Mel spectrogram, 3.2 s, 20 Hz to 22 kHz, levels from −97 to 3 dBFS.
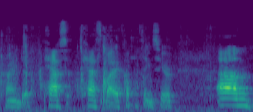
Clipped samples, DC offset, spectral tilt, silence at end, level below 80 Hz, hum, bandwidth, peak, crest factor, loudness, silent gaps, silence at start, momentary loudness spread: under 0.1%; under 0.1%; -4 dB/octave; 0 s; -74 dBFS; none; 11 kHz; -16 dBFS; 20 dB; -36 LUFS; none; 0 s; 23 LU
